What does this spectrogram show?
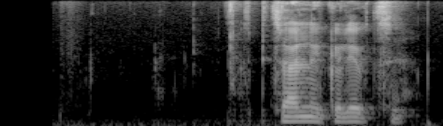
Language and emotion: Russian, neutral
